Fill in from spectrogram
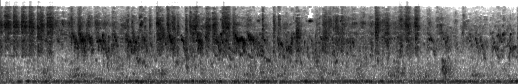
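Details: Java sparrows pecking at wheat, a continuous chatter of high, thin chipping notes and rapid clicks, roughly two bursts per second, fading slightly toward the end; steady low electrical hum in the background.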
